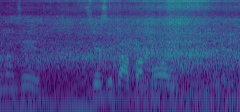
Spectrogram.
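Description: A large bus passing close by, its engine droning low and growing louder. A man's voice talks over it.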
